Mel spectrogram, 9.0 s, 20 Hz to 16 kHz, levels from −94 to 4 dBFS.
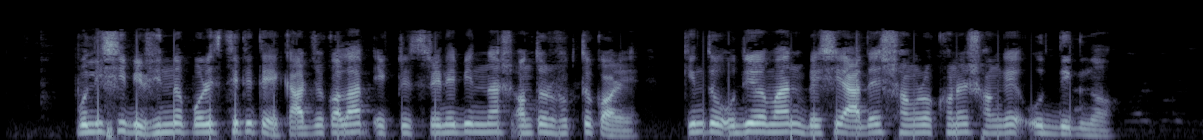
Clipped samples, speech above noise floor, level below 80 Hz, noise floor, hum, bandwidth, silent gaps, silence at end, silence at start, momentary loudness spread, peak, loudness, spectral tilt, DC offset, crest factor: under 0.1%; 46 dB; -62 dBFS; -76 dBFS; none; 8.2 kHz; none; 0.7 s; 0.6 s; 8 LU; -10 dBFS; -31 LUFS; -5 dB/octave; under 0.1%; 20 dB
